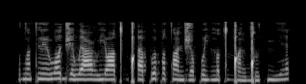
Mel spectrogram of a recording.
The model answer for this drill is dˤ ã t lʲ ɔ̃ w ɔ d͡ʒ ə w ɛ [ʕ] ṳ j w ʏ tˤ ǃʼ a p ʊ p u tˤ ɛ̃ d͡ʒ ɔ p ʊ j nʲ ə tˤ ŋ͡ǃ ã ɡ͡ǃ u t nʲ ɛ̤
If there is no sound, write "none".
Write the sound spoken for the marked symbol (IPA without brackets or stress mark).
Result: ʕ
